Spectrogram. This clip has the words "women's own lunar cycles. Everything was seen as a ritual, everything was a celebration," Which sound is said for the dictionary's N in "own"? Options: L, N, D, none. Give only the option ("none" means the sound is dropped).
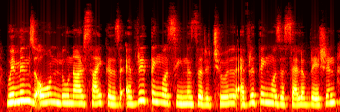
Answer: N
